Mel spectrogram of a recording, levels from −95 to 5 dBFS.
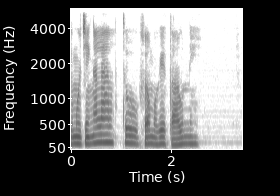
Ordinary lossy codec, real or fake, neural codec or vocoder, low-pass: none; real; none; 5.4 kHz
